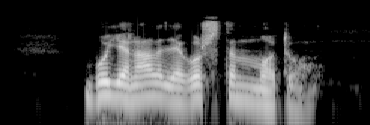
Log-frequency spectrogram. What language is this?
Catalan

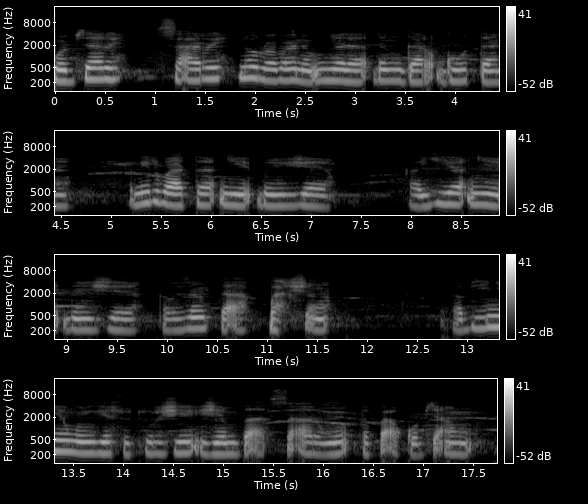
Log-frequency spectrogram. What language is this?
Dagbani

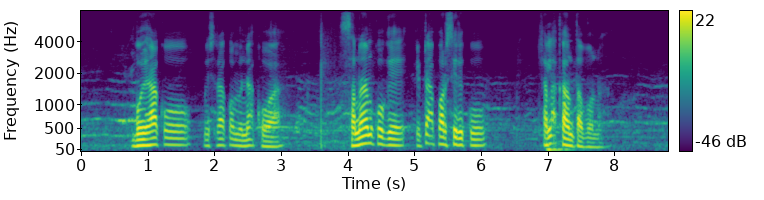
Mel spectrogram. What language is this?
Santali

